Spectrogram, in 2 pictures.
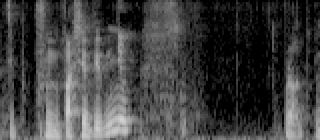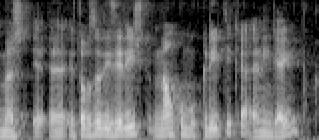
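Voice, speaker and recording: Portuguese guy, european portuguese accent, medium pitch, blunt slangy opinions, repeats stuff to hammer it home. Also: animated, fairly quick, darkish tone. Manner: blunt, slangy, emphatic with repetition. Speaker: content creator giving business advice. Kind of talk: informal opinionated talk to an audience.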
